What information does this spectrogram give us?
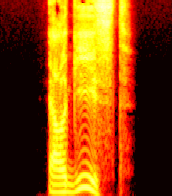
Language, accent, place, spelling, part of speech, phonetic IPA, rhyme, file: German, Germany, Berlin, ergießt, verb, [ɛɐ̯ˈɡiːst], -iːst, De-ergießt.ogg
- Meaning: inflection of ergießen: 1. second-person plural present 2. plural imperative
